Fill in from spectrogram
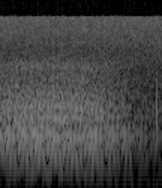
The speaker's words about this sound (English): Pull in behind this red coupe car. That's his car, I think. Well. Hey, the motor's running in that car. All set for a getaway, eh?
